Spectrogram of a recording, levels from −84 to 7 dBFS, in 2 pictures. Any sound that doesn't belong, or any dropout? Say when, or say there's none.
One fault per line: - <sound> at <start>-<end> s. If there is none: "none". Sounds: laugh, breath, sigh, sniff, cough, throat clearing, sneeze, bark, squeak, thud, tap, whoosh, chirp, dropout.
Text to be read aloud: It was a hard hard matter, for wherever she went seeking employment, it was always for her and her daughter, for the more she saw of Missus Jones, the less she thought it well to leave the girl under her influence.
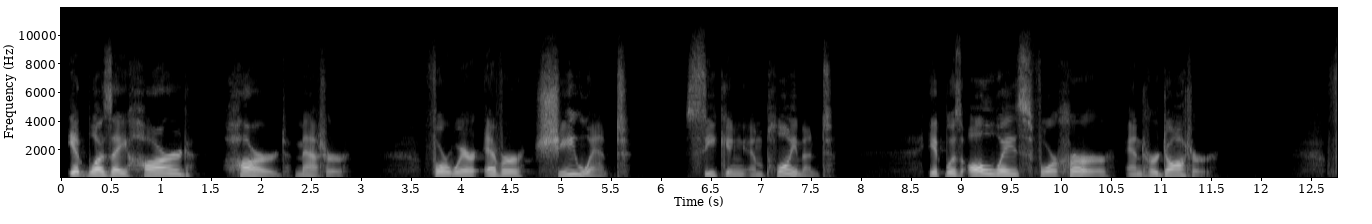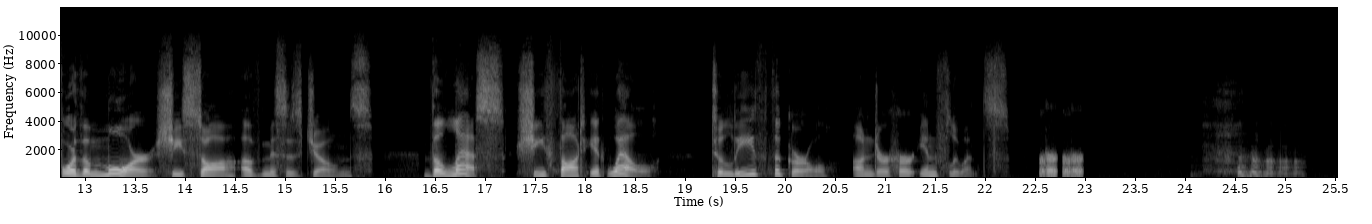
- laugh at 22.5-23.0 s
- laugh at 24.0-25.2 s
